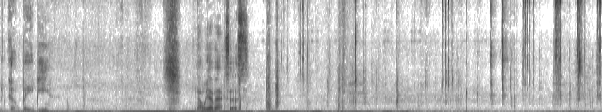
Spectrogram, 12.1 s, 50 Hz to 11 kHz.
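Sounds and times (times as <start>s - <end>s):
hand ratchet clicking: 8.8s - 9.2s, 9.8s - 12.0s.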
